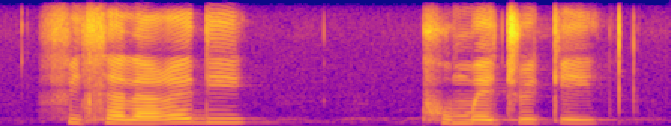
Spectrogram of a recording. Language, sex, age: Northern Sotho, female, 24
